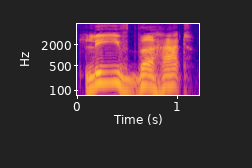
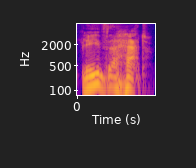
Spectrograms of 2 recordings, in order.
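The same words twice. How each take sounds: First: Slow, very distinct, muffled; distinct through a cloth. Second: Muffled through a cloth. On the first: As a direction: say each word clearly through cloth. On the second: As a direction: speak through a cloth over the mouth. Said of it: "said her visitor in a muffled voice". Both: A narrator's reading.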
